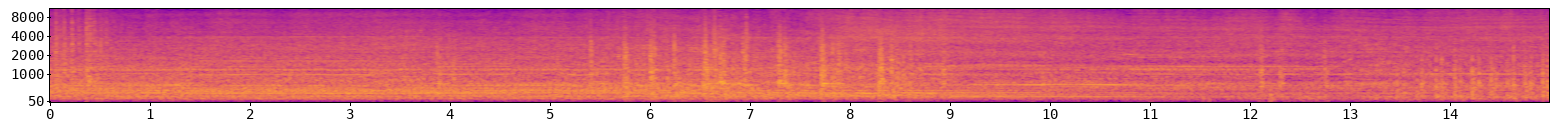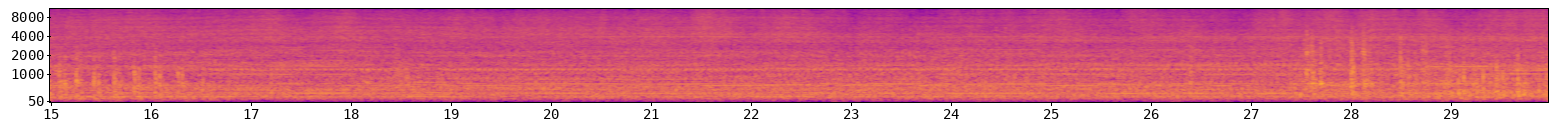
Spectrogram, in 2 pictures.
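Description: Tracked excavator's diesel engine and hydraulics running steadily under load while its ditch-cleaning bucket drags weed and mud through a water-filled ditch, with louder bursts of clattering a few seconds in and again near the end.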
